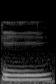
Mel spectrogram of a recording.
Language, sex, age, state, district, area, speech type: Punjabi, female, 60+, Punjab, Muktsar, urban, read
